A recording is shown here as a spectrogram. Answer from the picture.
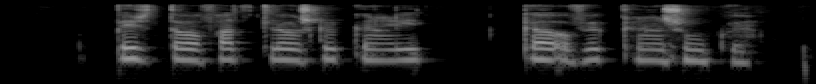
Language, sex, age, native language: Icelandic, male, 13, Icelandic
